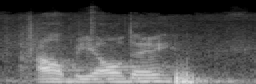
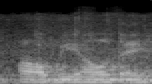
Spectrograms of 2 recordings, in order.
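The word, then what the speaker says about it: Ayalde: okay what was that if you uh remember the phrase I'll be here all day and drop it here I'll be all day you got it and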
